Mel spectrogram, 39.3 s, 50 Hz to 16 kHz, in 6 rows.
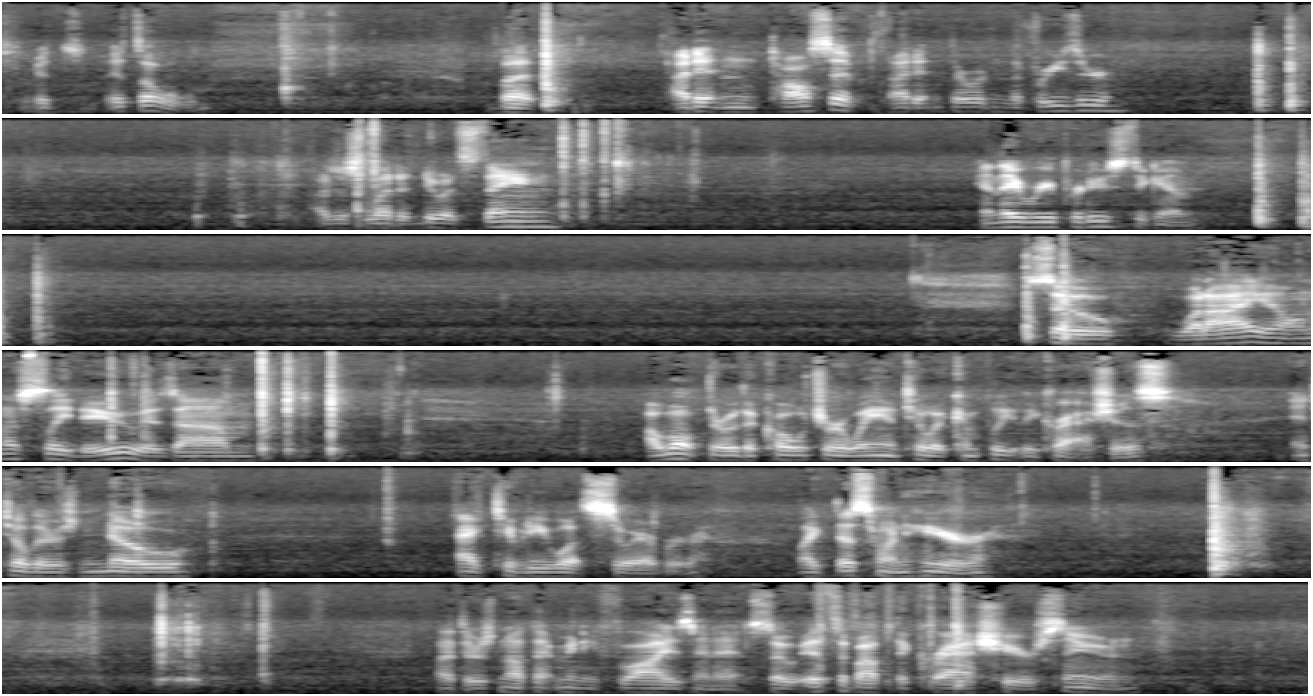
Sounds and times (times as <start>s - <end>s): Speech: 0.0s - 1.1s, 2.4s - 5.7s, 8.1s - 9.4s, 11.4s - 12.6s, 18.2s - 20.9s, 22.8s - 27.2s, 28.4s - 31.3s, 34.9s - 38.5s.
